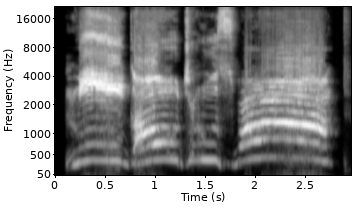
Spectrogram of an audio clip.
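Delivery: loud, high, slow croak; booming slow frog monster. Acted. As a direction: croak it stubbornly. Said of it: "he croaked".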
